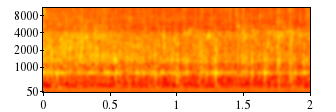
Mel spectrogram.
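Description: Soy sauce poured into hot oil with ginger and green onions in a stainless steel skillet, sizzling and crackling steadily with many small pops.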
